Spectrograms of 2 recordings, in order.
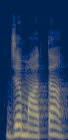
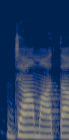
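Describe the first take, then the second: First: जमाता with short first a; incorrect pronunciation. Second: जामाता lower and slower, long "jaa"; correct pronunciation. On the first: Teacher showing a mistake, जमाता with short "ja". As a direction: say जमाता as ja-maa-taa. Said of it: "कुछ नहीं होता है". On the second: Teacher correcting the class, जामाता with long first vowel. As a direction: say जामाता as jaa-maa-taa. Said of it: "होता है". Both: Shown as a demonstration.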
